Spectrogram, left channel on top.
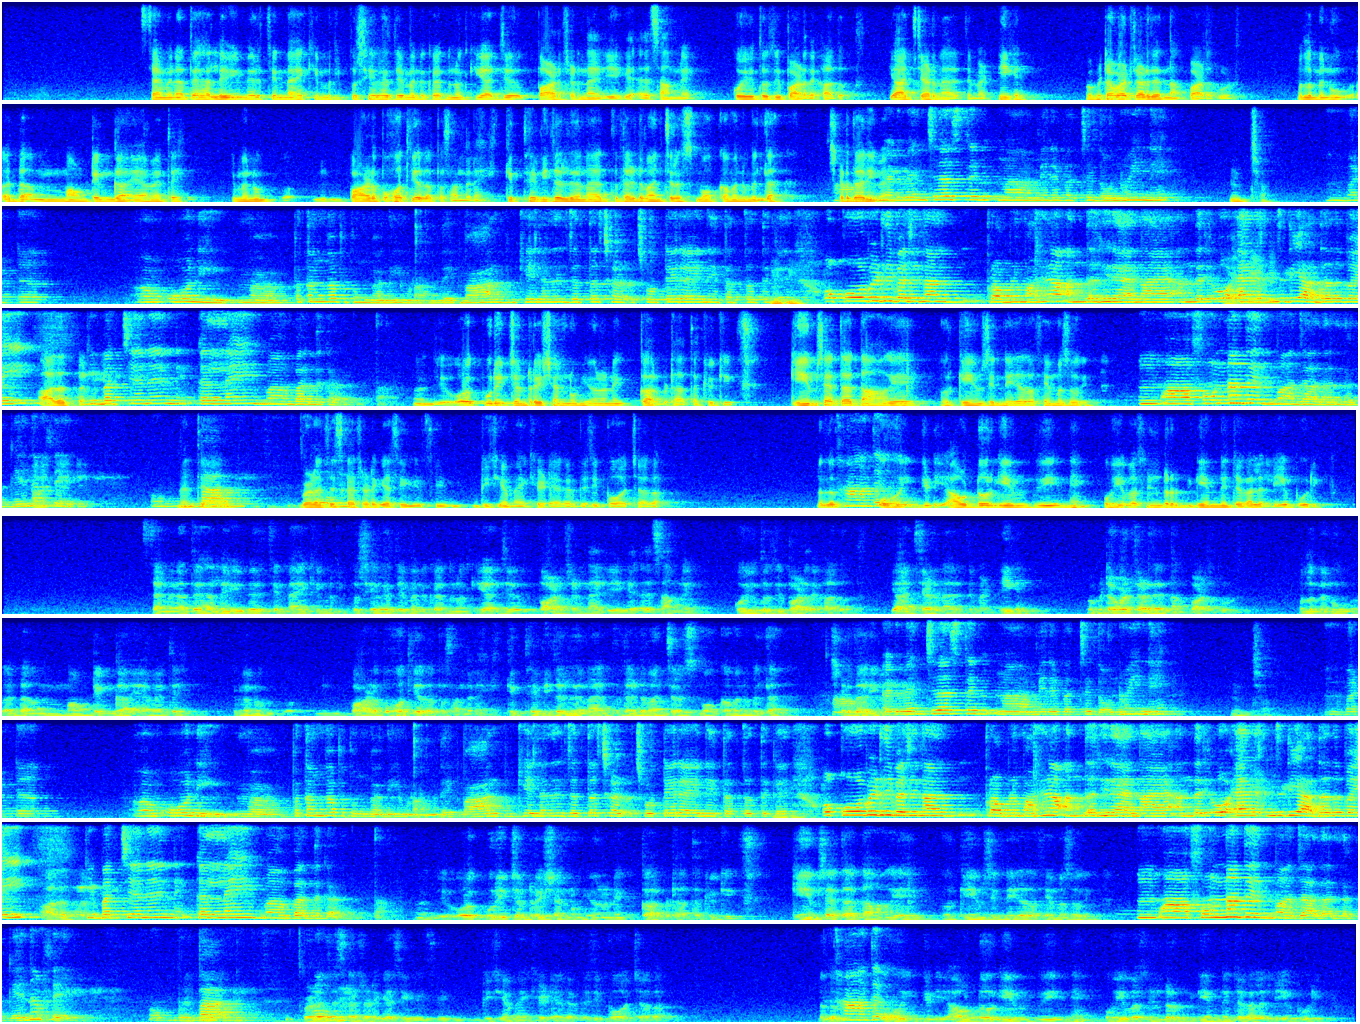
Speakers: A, on the left; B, on the right.
A: ਸਟੈਮੀਨਾਰ ਤੇ ਹਾਲੇ ਵੀ ਮੇਰੇ ਚ' ਏਨਾ ਏ ਕਿ ਮਤਲਬ ਤੁਸੀਂ ਅਗਰ ਜੇ ਮੈਨੂੰ ਕਹਿ ਦੋ ਨਾ ਕਿ ਅੱਜ ਪਹਾੜ ਚੜ੍ਹਨਾ ਜੀ ਸਾਹਮਣੇ, ਕੋਈ ਵੀ ਤੁਸੀਂ ਪਹਾੜ ਦਿਖਾ ਦੋ। ਕਿ ਅੱਜ ਚੜ੍ਹਨਾ। ਇਸ ਤੇ ਮੈਂ ਠੀਕ ਏ। ਫਟਾਫਟ ਚੜ੍ਹ ਦਿੰਦਾ ਪਾੜ- ਪੂੜ। ਮਤਲਬ ਮੈਨੂੰ ਏਦਾਂ ਮਾਉਂਟੇਨ ਗਾਏ ਆ। ਮੈਂ ਤੇ ਕਿ ਮੈਨੂੰ ਪਹਾੜ ਬਹੁਤ ਹੀ ਜ਼ਿਆਦਾ ਪਸੰਦ ਨੇ। ਕਿੱਥੇ? ਤੇ ਵੀ ਚੱਲਦੇ ਨਾ ਇੱਦਾਂ ਦਾ ਐਡਵੈਂਚਰਸ ਮੌਕਾ ਮੈਨੂੰ ਮਿਲਦਾ।
B: ਹਾਂ,
A: ਛੱਡਦਾ ਨੀ ਮੈਂ
B: ਐਡਵੈਂਚਰਸ ਅਤੇ ਮ ਮੇਰੇ ਬੱਚੇ ਦੋਨੋਂ ਹੀ ਨੇ।
A: ਅੱਛਾ।
B: ਬਟ ਉਹ ਨਹੀਂ, ਪਤੰਗਾ -ਪਤੁੰਗਾ ਨਹੀਂ ਉਡਾਉਦੇ। ਬਾਹਰ ਖੇਲਣ ਦੇ ਜ ਤਾਂ ਛ ਛੋਟੇ ਰਹੇ ਨੇ ਤ
A: ਹੂੰ
B: ਗਏ
A: ਹੂੰ
B: ਉਹ। ਕੋਵਿਡ ਦੀ ਵਜ੍ਹਾ ਨਾਲ ਪ੍ਰੋਬਲਮ ਆ ਗਈ ਨਾ ਅੰਦਰ ਹੀ ਰਹਿਣਾ ਏ। ਅੰਦਰ ਹੀ ਉਹ
A: ਹਾਂਜੀ
B: ਇੰਝ
A: ਹਾਂਜੀ
B: ਦੀ ਆਦਤ ਪਈ।
A: ਆਦਤ ਬਣ ਗਈ
B: ਬੱਚਿਆ ਨੇ ਇਕੱਲੇ ਹੀ ਬ ਬੰਦ ਕਰ ਦਿੱਤਾ।
A: ਹਾਂਜੀ। ਉਹ ਪੂਰੀ ਜਨਰੇਸ਼ਨ ਨੂੰ ਹੀ ਉਹਨਾਂ ਨੇ ਘਰ ਬਿਠਾ ਤਾ। ਕਿਉਂਕਿ ਗੇਮਸ ਏਦਾਂ -ਏਦਾਂ ਆ ਗਏ ਔਰ ਗੇਮਸ ਇੰਨੇ ਜ਼ਿਆਦਾ ਫੇਮਸ ਹੋ ਗਏ।
B: ਅ ਫੋਨਾਂ ਤੇ ਜ਼ਿਆਦਾ ਲੱਗੇ ਗਏ ਨਾ
A: ਹਾਂਜੀ
B: ਫਿਰ
A: ਹਾਂਜੀ
B: ਉਹ
A: ਮੈਨੂੰ
B: ਬਾ
A: ਤੇ ਆਪ ਬੜਾ
B: ਕੋ
A: ਚਸਕਾ ਚੜ੍ਹ ਗਿਆ ਸੀ। ਬਜੀਆਂ ਮੈਂ ਹੀ ਖੇਡਿਆ ਕਰਦੇ ਸੀ ਬਹੁਤ ਜ਼ਿਆਦਾ। ਮਤਲਬ
B: ਹਾਂ ਅਤੇ
A: ਉਹ ਹੀ ਜਿਹੜੀ ਆਊਟਡੋਰ ਗੇਮ ਵੀ ਨੇ, ਉਹੀ ਬਸ ਇੰਡੋਰ ਗੇਮ ਨੇ ਜਗ੍ਹਾ ਲੈ ਲਈ ਹੈ ਪੂਰੀ।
